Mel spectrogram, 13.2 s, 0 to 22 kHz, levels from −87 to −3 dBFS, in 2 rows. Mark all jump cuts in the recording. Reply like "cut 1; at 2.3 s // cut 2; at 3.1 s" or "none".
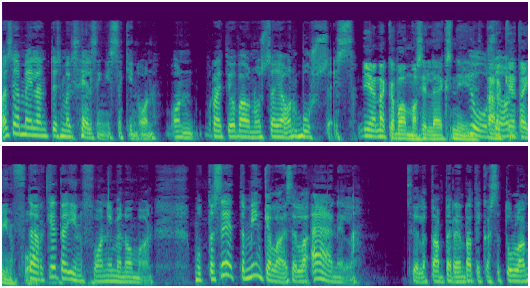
none

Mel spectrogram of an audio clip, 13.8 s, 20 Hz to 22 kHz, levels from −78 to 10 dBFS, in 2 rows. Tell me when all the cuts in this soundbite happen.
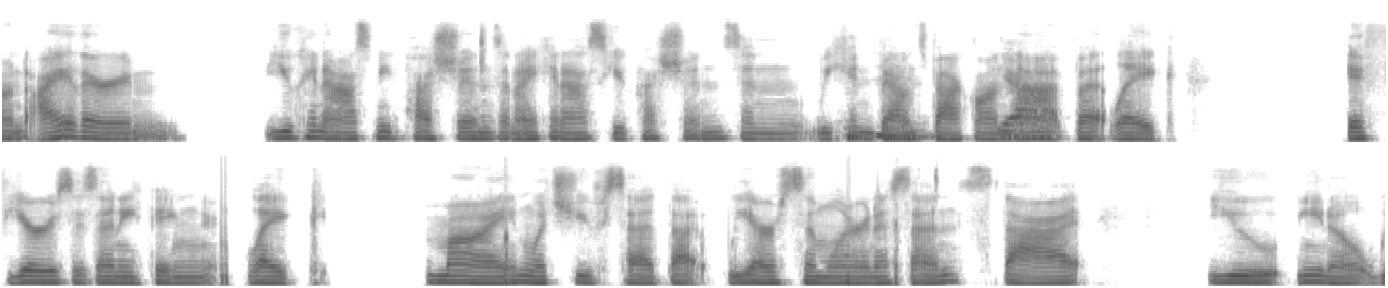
none

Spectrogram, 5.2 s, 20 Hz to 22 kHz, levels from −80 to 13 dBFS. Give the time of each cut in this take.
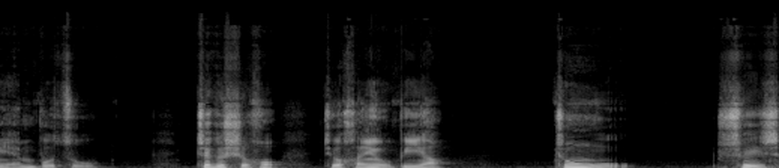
none

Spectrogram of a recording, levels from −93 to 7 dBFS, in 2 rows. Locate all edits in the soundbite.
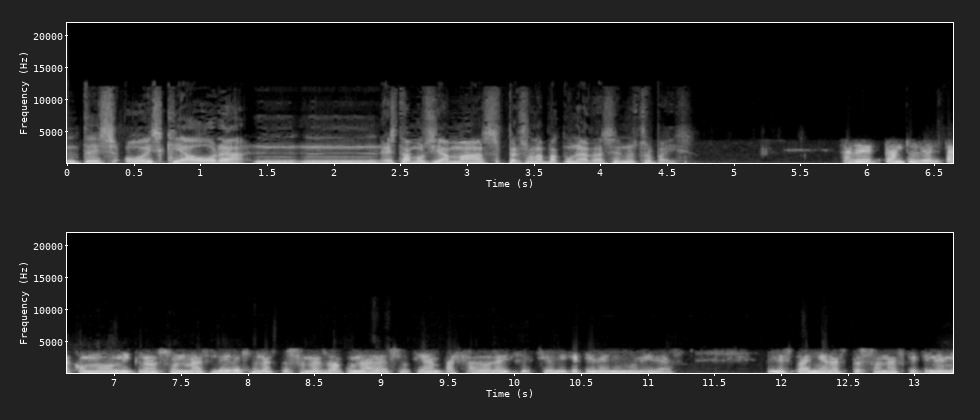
none

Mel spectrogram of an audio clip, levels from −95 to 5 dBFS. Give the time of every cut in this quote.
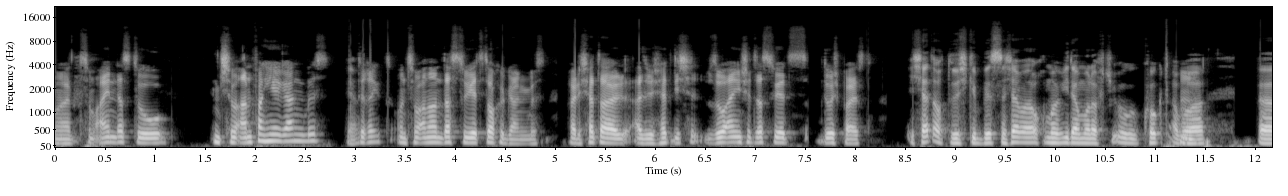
cut 1; at 2.8 s // cut 2; at 5.0 s // cut 3; at 6.2 s // cut 4; at 7.5 s

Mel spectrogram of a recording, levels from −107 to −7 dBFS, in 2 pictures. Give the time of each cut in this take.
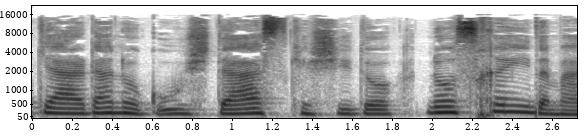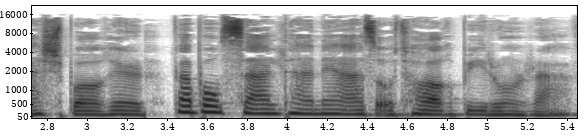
cut 1; at 1.9 s // cut 2; at 2.5 s // cut 3; at 3.3 s // cut 4; at 3.7 s

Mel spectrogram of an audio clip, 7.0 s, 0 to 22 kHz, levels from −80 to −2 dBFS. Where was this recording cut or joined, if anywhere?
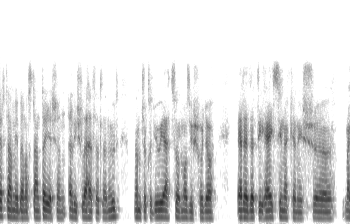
cut 1; at 3.0 s // cut 2; at 3.6 s

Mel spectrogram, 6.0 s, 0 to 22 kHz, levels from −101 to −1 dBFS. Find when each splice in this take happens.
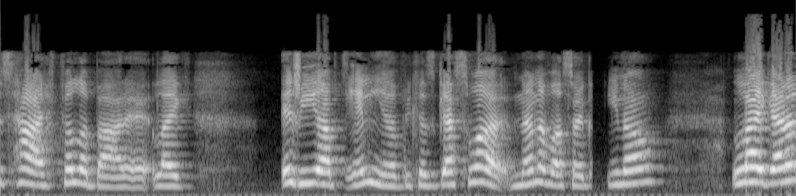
cut 1; at 2.2 s // cut 2; at 2.6 s // cut 3; at 3.0 s // cut 4; at 4.4 s

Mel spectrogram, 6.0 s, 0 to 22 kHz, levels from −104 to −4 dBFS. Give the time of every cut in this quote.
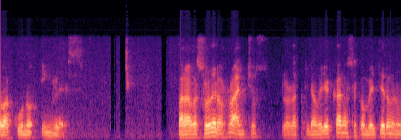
cut 1; at 3.2 s

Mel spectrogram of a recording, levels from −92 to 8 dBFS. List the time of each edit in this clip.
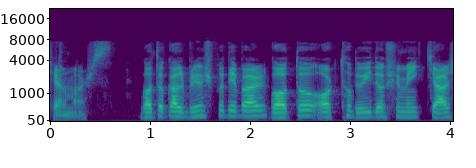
cut 1; at 2.2 s // cut 2; at 3.0 s

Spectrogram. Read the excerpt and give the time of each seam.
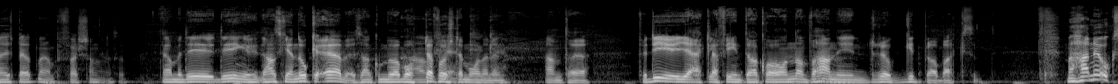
none

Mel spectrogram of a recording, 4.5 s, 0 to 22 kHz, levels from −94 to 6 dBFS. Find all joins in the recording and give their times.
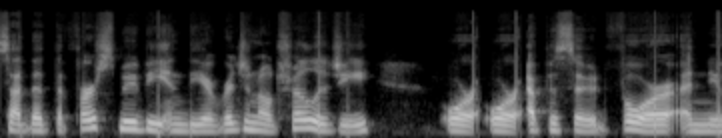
cut 1; at 3.0 s

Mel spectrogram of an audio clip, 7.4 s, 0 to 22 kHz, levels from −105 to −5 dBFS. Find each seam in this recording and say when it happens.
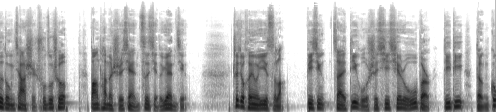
none

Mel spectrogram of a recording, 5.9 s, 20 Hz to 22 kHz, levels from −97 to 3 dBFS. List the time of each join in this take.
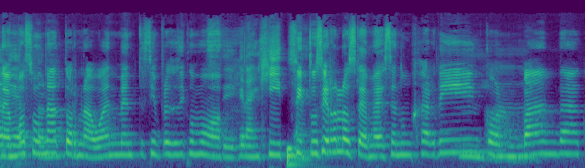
cut 1; at 3.6 s

